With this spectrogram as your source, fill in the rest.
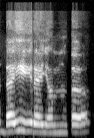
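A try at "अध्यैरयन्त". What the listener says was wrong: एक तो अंत वाला फिर गलत हुआ, धैर्ययंत हो गया, ध्यय होना चाहिए।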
